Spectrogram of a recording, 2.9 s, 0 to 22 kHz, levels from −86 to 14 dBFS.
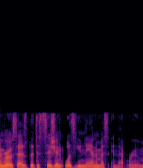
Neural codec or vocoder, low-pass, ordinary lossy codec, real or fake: none; 7.2 kHz; MP3, 48 kbps; real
